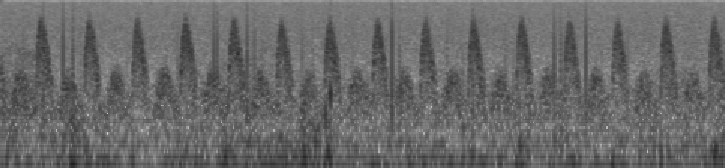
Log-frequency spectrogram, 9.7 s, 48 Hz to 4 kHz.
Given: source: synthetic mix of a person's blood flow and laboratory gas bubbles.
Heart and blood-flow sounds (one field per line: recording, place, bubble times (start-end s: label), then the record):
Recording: Doppler ultrasound of blood flow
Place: subclavian vein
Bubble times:
4.29-4.43 s: bubbles
From the record:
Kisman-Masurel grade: 113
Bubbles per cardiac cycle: 1 to 2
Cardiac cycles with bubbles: 1 to 10%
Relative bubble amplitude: loud (0.450 to 0.775)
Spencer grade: 1 (occasional bubble signal discernible with the cardiac motion signal, with majority of cardiac periods free of bubbles)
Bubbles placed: anywhere in the cardiac cycle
